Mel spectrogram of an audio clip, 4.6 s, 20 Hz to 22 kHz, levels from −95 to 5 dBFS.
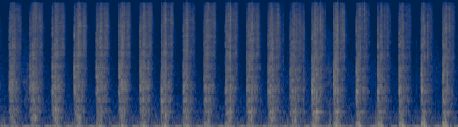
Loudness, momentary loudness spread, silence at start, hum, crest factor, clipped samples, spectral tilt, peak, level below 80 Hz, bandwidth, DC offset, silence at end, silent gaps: -45 LUFS; 3 LU; 0 s; none; 28 dB; under 0.1%; -2 dB/octave; -18 dBFS; -54 dBFS; over 20 kHz; under 0.1%; 0 s; none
